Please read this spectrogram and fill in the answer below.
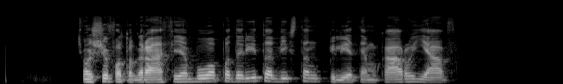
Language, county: Lithuanian, Panevėžys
